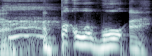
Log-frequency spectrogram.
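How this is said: It is said in working-class British, t's swallowed. "그 티 그냥 다 삼켜버리는 거예요"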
